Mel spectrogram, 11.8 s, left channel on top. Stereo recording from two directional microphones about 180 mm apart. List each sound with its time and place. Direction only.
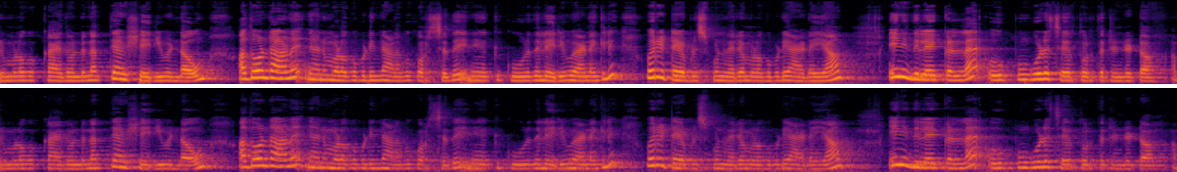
0.1 s a woman's voice: 30° left (ahead or behind)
